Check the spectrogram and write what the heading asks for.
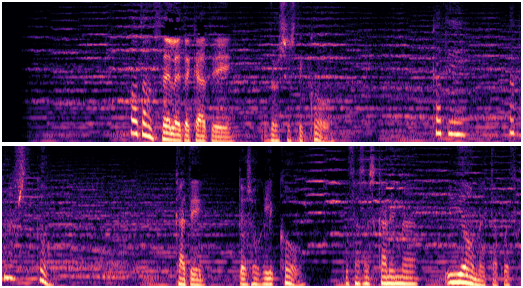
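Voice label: Greek, Commercial; GoLocalise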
